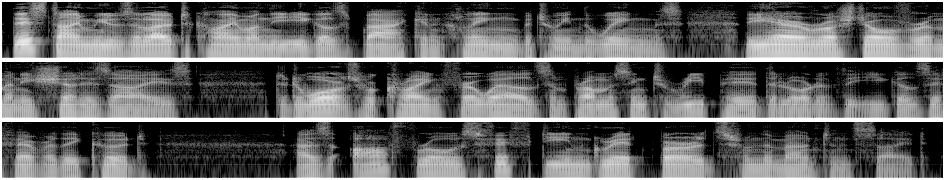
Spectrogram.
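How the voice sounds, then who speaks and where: A man narrating an audiobook in a measured storytelling way, softening on descriptive passages. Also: on the low side, no echo, studio quality. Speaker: audiobook reader.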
